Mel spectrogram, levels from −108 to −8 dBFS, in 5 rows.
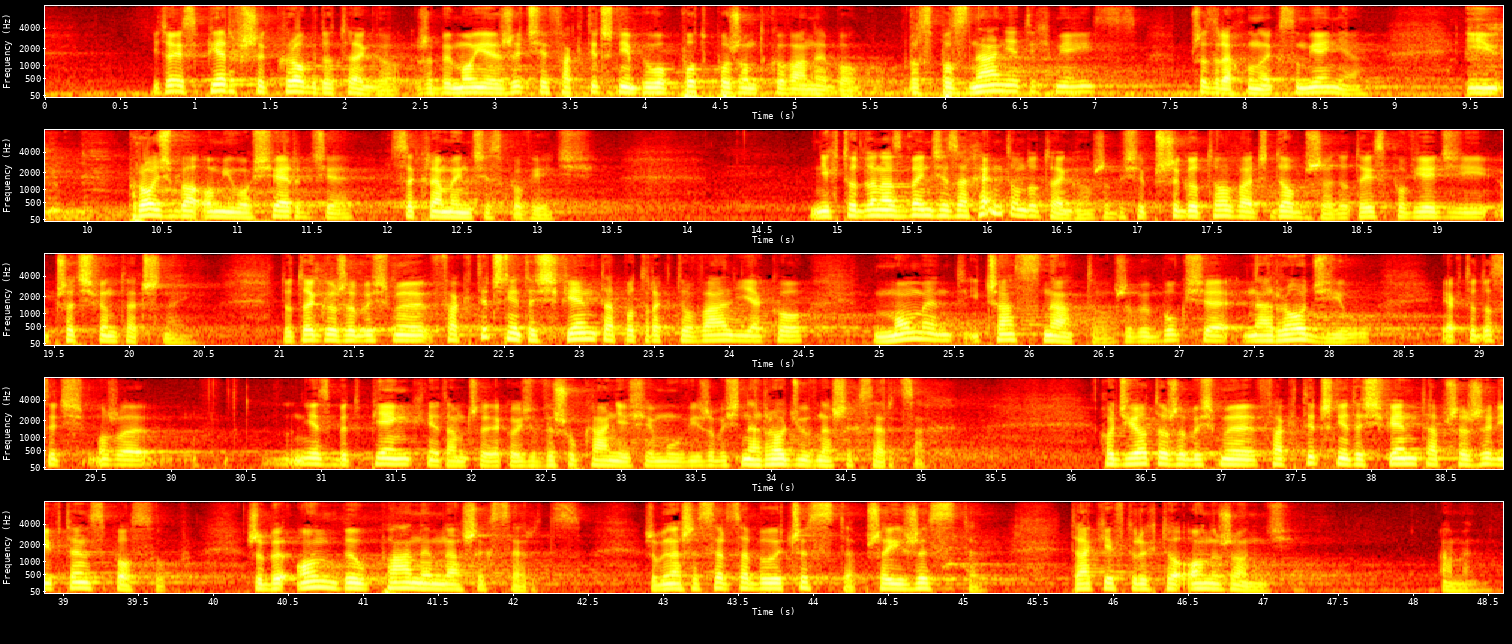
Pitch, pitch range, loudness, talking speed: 120 Hz, 110-135 Hz, -20 LUFS, 130 wpm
